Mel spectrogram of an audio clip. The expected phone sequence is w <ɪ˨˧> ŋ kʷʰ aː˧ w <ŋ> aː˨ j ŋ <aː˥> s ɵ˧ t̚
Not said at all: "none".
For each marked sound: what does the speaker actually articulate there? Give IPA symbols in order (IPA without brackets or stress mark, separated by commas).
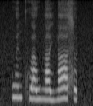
ɪ˥, ŋ, aː˥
